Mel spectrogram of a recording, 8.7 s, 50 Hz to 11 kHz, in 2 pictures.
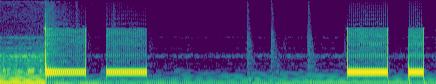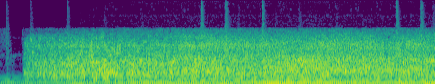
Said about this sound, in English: Let's make a phone call. Here we go. We're going to do cash machine rules. Got to answer within 5 rings.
